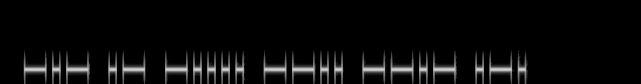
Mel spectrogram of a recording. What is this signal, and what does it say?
Morse code, heard as a keyed tone, about 17 wpm, 700 Hz. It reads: KA6ZQR
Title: USA Call Signs Repeated 3x 17wpm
